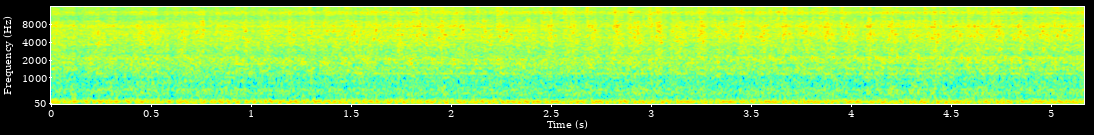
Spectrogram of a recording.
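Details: Brand-new 445 stroker FE V8 in a 1962 Ford Galaxie on its first break-in run. Steady, lumpy idle with a light, fast ticking over the rumble: a lifter or two clattering and needing adjustment. Timing also needs adjusting; oil pressure and water temperature are good.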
